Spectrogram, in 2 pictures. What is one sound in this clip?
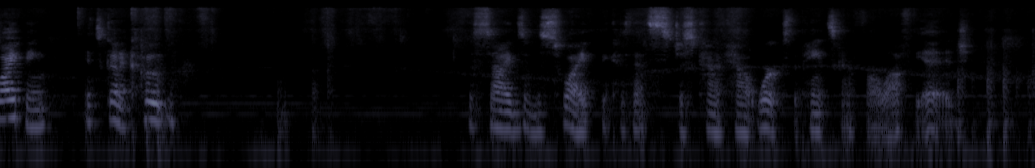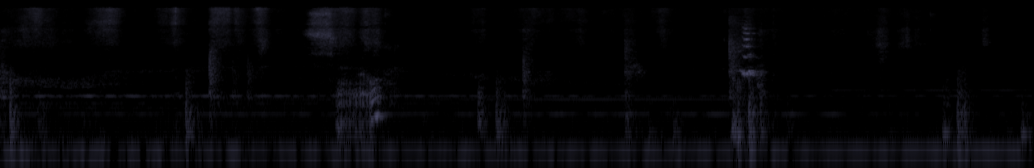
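A gloved hand rubs and smooths wet paint across a board.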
